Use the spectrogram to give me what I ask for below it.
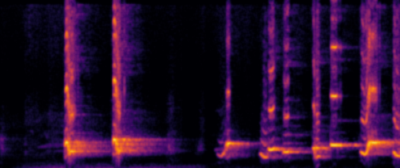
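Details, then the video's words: Yellow-vented bulbul song used as a lure to make other bulbuls sing: two harsh, broad bursts, then a quick run of short, liquid whistled phrases, each bending up and down, over a low steady hum. "trucukan gacor ROPEL PANJANG buat pancingan trucukan agar bunyi"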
